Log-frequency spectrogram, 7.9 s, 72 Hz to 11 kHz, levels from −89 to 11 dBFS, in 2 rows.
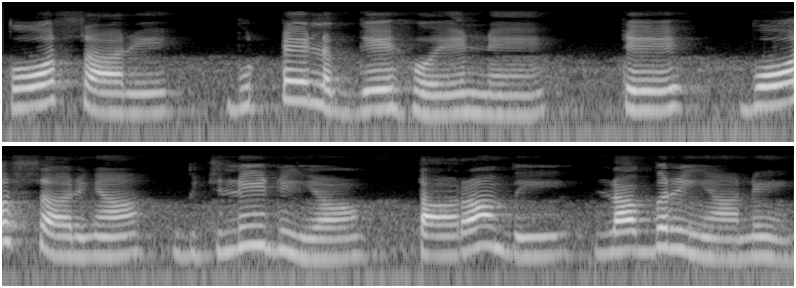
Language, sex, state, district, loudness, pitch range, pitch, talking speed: Punjabi, female, Punjab, Pathankot, -14 LUFS, 210-265 Hz, 230 Hz, 120 wpm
